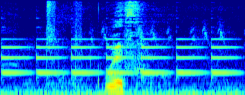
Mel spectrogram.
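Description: Car dashboard warning chime sounding continuously as a rapid, steady pulsing tone of about four pulses a second, with the ignition switched to accessory mode.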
